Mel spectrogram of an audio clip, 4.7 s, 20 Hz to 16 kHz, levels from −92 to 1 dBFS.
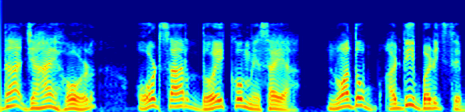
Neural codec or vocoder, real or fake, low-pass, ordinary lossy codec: none; real; 7.2 kHz; none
